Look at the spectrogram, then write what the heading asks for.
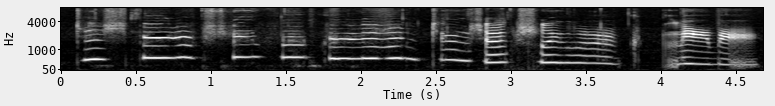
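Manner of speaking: high, thrilled squeak of disbelief; excited squeal. Real, not acted. Streamer thrilled her audio setup works.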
